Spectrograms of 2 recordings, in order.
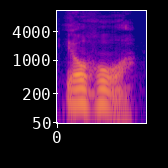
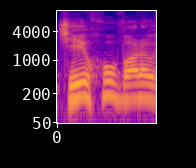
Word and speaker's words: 여호와: 여호와. 이걸 이제 영어로는 제호와라고 읽지만 어 히브리어로 원어은 여호와입니다.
